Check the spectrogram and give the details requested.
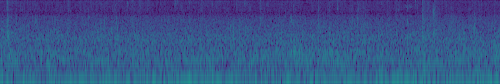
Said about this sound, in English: At least, on the positive side, it's that beautiful straight down rain, and it's reasonably mild for the time of year. With no wind, it's actually pleasant standing in the rain.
